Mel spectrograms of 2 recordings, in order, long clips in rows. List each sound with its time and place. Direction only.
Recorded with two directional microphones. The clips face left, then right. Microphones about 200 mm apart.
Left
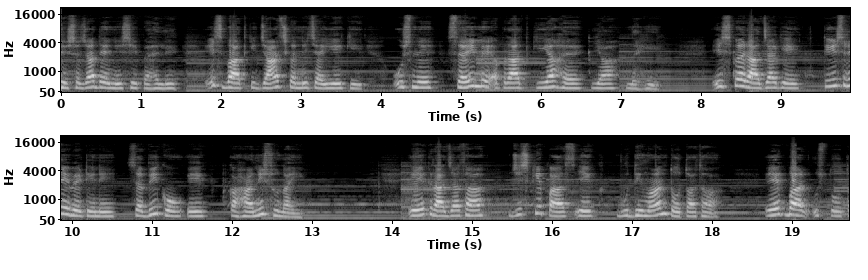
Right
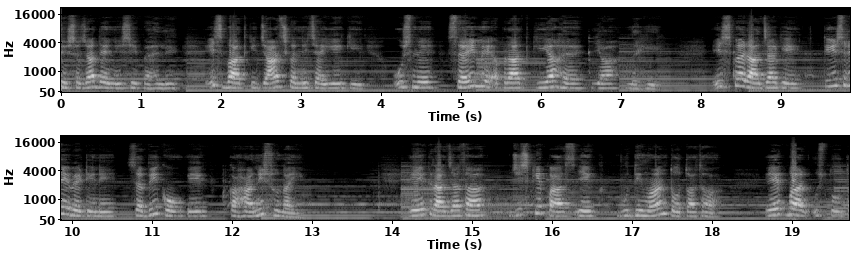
0.0 s a woman's voice: 45° left (ahead or behind)
14.3 s a woman's voice: 45° left (ahead or behind)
